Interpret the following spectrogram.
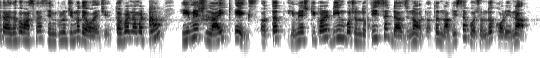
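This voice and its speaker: A man with a Bengali accent teaching a primary school English lesson, reading English examples slowly and then explaining them in Bengali. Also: high-pitched.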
